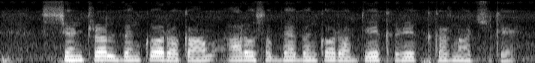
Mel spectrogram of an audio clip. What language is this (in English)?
Maithili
